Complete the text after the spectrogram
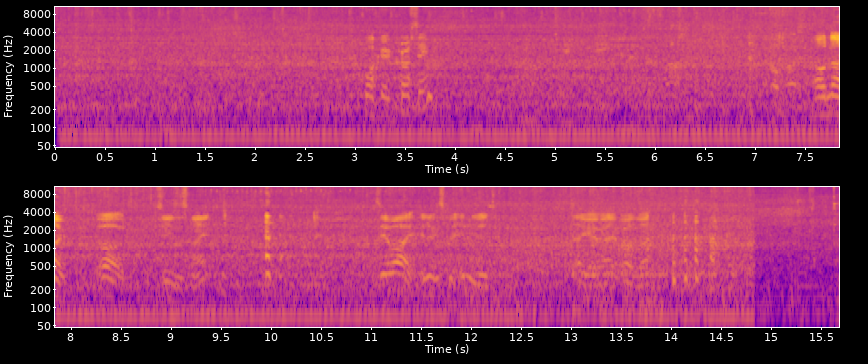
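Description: A bus engine hums steadily nearby.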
